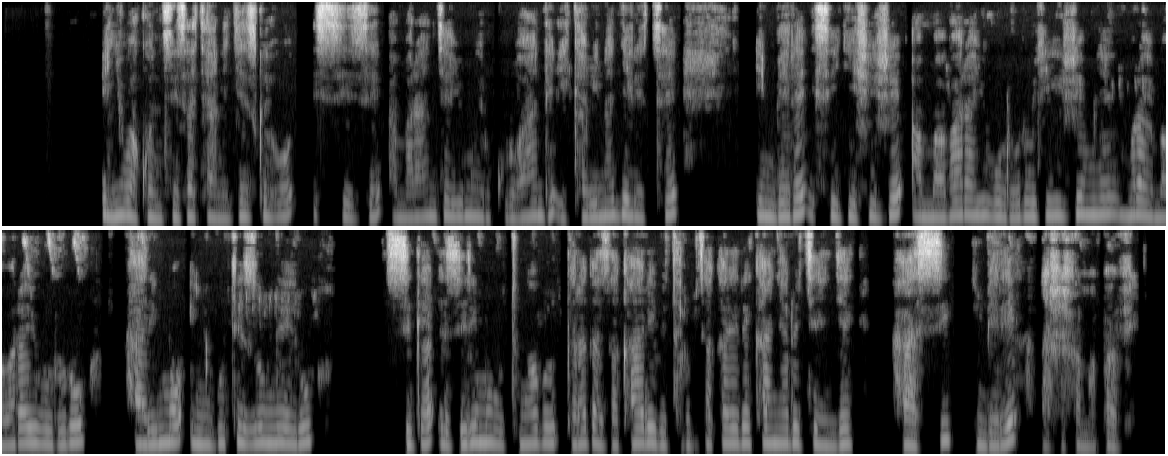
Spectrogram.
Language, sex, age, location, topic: Kinyarwanda, female, 25-35, Kigali, health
